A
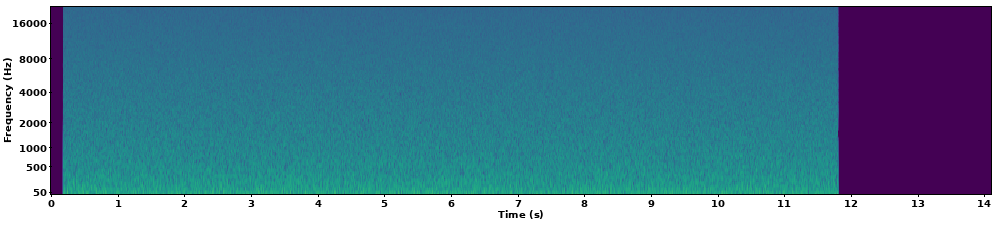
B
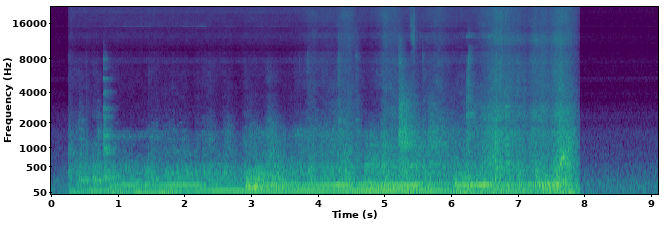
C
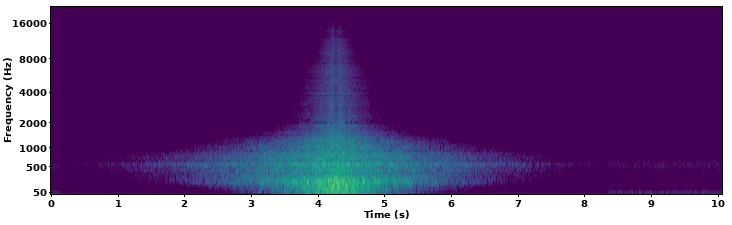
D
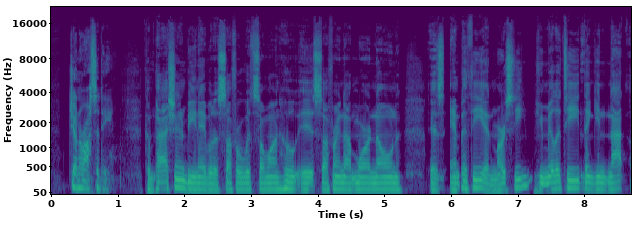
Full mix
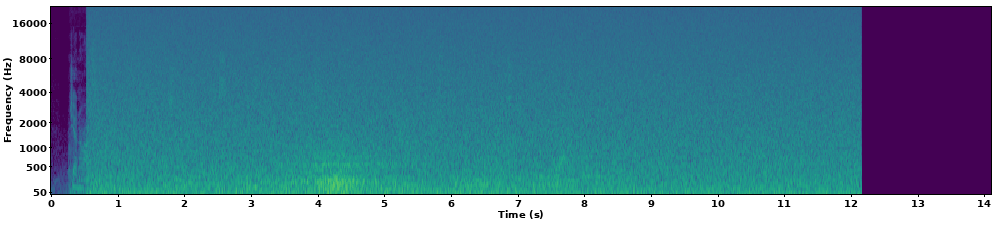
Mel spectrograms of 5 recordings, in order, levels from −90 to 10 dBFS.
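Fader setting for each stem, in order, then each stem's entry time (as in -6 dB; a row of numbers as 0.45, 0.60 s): 0.0, -14.5, 0.0, -5.5 dB; 0.35, 0.00, 0.00, 0.00 s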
